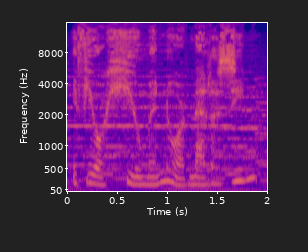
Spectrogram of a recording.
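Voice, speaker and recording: A woman playing a kindly old lady in an anime game, speaking gently and gratefully. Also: on the low side, loud music behind the voice, natural voice. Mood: gentle, knowing. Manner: gentle, unhurried. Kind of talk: scripted anime game acting.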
